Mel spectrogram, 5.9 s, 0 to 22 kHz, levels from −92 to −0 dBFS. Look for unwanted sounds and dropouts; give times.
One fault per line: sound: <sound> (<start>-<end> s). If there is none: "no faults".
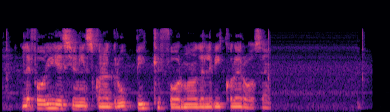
no faults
